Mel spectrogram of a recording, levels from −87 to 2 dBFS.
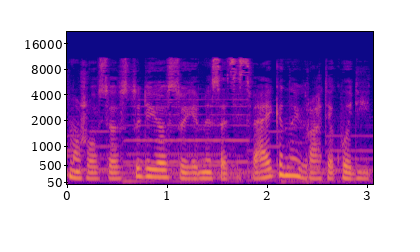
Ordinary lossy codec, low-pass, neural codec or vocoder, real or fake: MP3, 48 kbps; 10.8 kHz; none; real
